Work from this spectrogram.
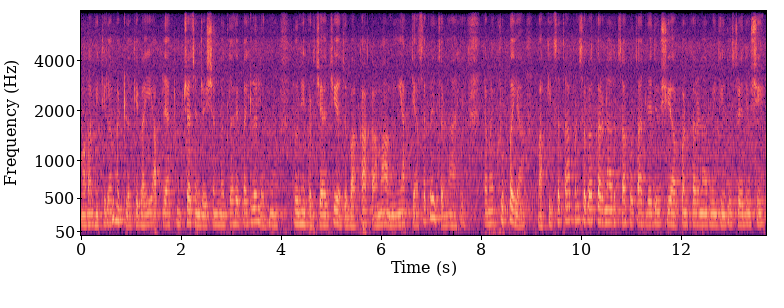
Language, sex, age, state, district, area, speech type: Marathi, female, 60+, Maharashtra, Pune, urban, spontaneous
